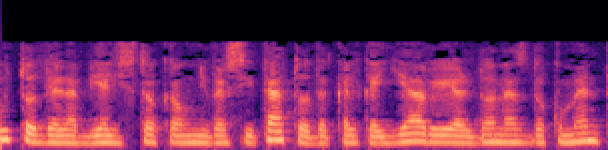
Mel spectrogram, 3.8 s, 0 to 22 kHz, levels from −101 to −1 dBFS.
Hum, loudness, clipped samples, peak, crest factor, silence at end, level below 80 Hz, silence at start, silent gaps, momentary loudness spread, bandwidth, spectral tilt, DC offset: none; -21 LUFS; under 0.1%; -4 dBFS; 18 dB; 0.05 s; -58 dBFS; 0 s; none; 5 LU; 8 kHz; -6 dB/octave; under 0.1%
